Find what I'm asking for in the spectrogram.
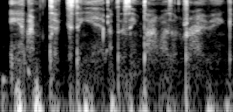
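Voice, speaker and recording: A woman whispers at a moderate pace while noticeable background noise carries on. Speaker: nursing student. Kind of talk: ASMR whispered casual talk to camera. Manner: whispered.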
